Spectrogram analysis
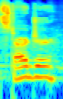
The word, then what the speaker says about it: Starger: Am I pronouncing it correctly? It's Starger, not Starger. Please let me know. It's a hard G.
